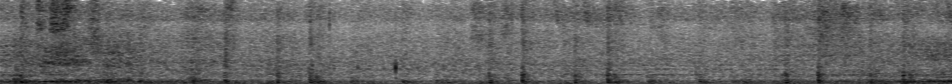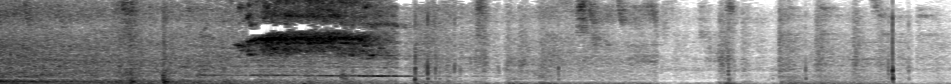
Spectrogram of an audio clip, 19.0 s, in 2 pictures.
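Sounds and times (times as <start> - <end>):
train rumbling past: 0.0 - 19.0
wheel squeal: 11.7 - 14.4.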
